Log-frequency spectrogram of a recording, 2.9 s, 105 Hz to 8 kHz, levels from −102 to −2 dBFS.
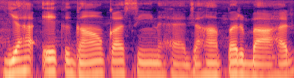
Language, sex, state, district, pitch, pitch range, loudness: Hindi, male, Madhya Pradesh, Katni, 130 Hz, 120-140 Hz, -18 LUFS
